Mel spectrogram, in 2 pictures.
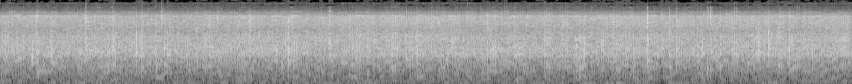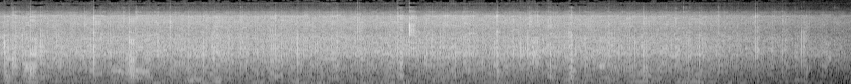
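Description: Heavy rain falling on muddy standing water: a steady, dense patter of drops with sharper splats here and there. It fades away near the end.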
